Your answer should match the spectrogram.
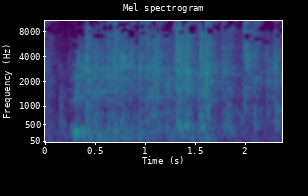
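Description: Quick, irregular crinkling and crackling of a small packet being handled in the fingers, a dense patter of tiny clicks.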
